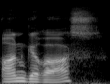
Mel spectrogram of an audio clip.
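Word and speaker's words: ἄγγελος: smooth good by the way on this word angelos this is alpha gamma gamma when you have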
